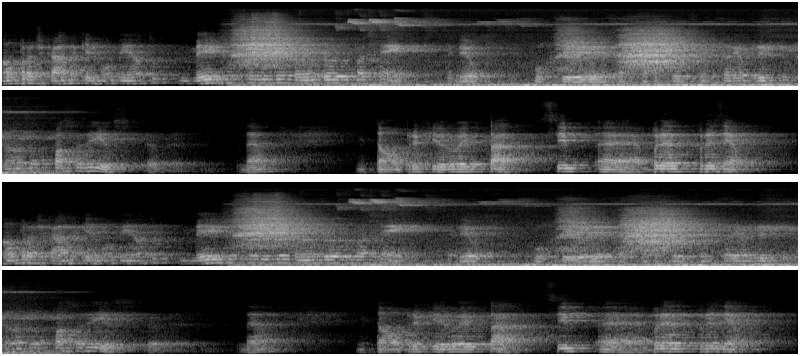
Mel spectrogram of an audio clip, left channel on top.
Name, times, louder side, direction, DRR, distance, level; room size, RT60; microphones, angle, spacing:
voice 1, 0.0-4.8 5.3-9.7 10.3-10.6 10.9-11.2 11.5-13.1 13.4-13.6 13.9-15.4, left 2 dB, 30° left, 1 dB, 0.4 m, -27 dB
Bird, 2.2-8.6, left 2 dB, 60° left, 1.1 m, -23 dB
6.3 x 3.3 x 2.3 m, 1.5 s
head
